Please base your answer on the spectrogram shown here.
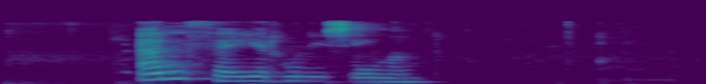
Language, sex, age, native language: Icelandic, female, 20-29, Icelandic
